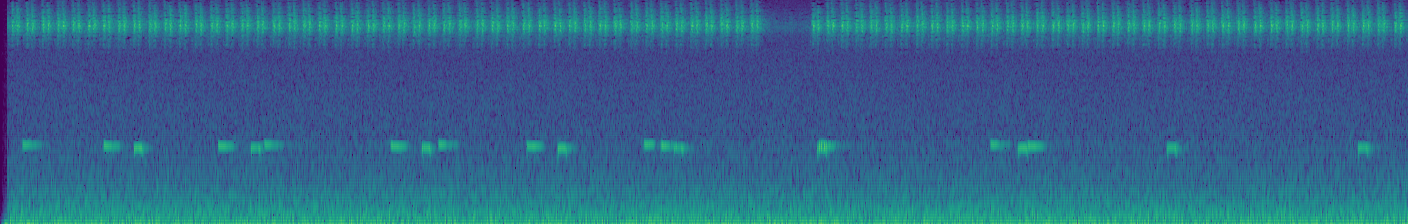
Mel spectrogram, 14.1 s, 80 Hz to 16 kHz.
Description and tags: Midwife toad extract
Two midwife toads calling. Dordogne, France 2007.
